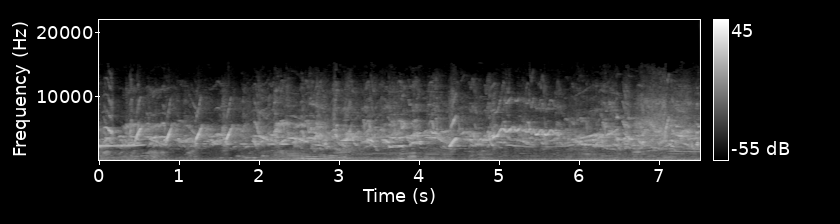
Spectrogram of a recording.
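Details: Oriental magpie-robin, a contest bird that won first place at a club anniversary bird-singing competition, performing in full form: rapid, varied whistled and chattering phrases, high and bright, over continuous men's talk and commentary nearby.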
